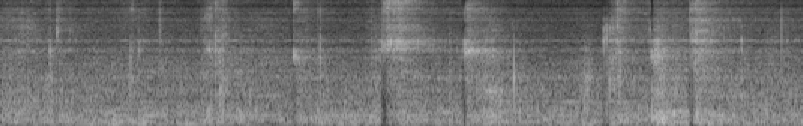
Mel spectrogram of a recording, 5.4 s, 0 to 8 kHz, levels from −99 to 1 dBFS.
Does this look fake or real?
fake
